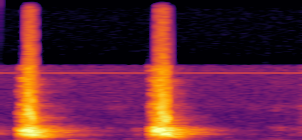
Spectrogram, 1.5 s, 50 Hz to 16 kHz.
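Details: Shih Tzu barking on command while doing tricks to win his tennis ball: two short, sharp single barks about 0.7 seconds apart, indoors and quiet otherwise.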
